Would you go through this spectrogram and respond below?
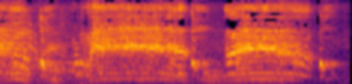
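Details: Newborn baby girl crying just after delivery: short bursts of high-pitched wailing with sharp catches of breath between them, a normal newborn cry.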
